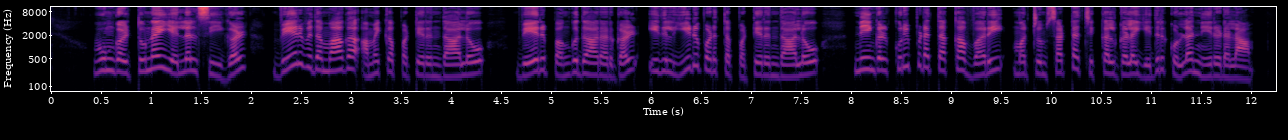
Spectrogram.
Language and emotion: Tamil, neutral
